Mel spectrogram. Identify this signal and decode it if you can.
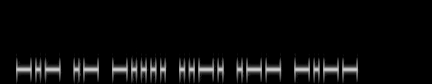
Morse code, heard as a keyed tone, about 25 wpm, 700 Hz. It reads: KA6FWY
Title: USA Callsign DE Callsign - 6 Characters - 25wpm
